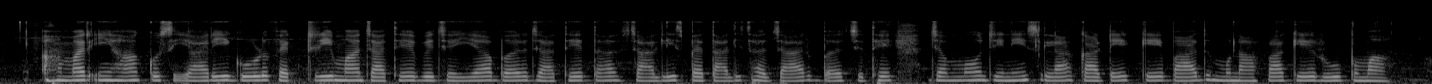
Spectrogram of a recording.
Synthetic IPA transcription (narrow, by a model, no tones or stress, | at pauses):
ɦɐməɾjɪɦãkʊsḭjaːɾiɡʊɽfʰɛːk̚ʈɾimãd͡ʒaːt̪ʰebɪt͡ʃəɪjabɐɾd͡ʒaːt̪ʰet̪ãt͡ʃaːliːspɛ̃ːt̪aːliːsɦɐzaːɾbɐt͡ʃt̪ʰed͡ʒəmːod͡ʒɪniːslaːkaːʈekebaːd̪mʊnaːfakeɾuːpmãː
